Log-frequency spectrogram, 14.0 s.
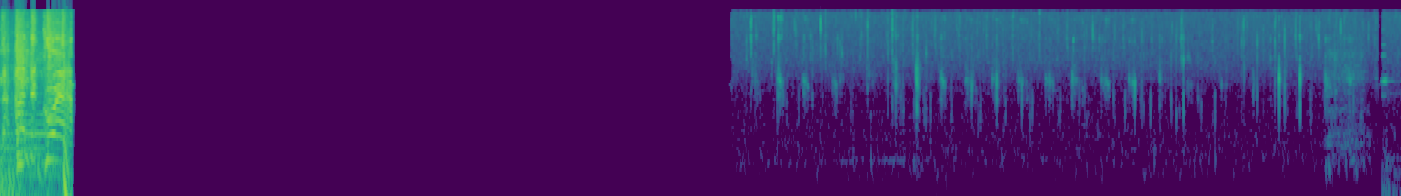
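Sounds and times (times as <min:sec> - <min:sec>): kitten teeth clicking on plastic: 0:07.4 - 0:13.8.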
